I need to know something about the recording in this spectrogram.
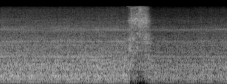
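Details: Outdoor AC condenser for the first floor, compressor about 20 years old, reported running but not cooling; left running to check charge: steady even fan rush with low compressor hum, a brief hiss midway, no rattles or cycling; running normally.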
